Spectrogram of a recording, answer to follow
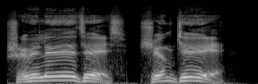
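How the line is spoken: Barked order. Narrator (Russian): рявкнул мастер

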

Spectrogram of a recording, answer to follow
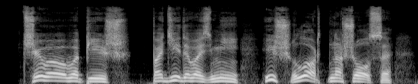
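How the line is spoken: Grumbling. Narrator (Russian): проворчала арчиха

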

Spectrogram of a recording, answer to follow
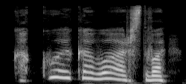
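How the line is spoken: Admiring whisper. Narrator (Russian): прошептала я, восхищенно

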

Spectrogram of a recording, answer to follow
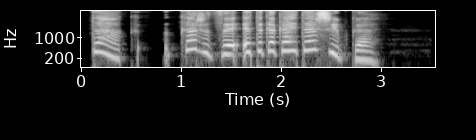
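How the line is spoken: Ringing voice. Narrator (Russian): заговорила Ветрова звенящим голоском

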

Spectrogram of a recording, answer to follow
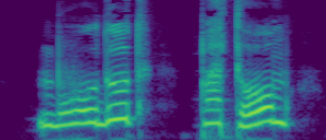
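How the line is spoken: Promised, holding back tears. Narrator (Russian): пообещала, не находя в себе желания разрыдаться

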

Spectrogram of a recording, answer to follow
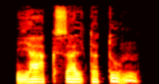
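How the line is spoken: Eerie whisper. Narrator (Russian): раздался жуткий шепот

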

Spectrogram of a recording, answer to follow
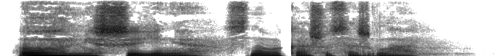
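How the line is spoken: Sighing mother. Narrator (Russian): вздохнула мать

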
